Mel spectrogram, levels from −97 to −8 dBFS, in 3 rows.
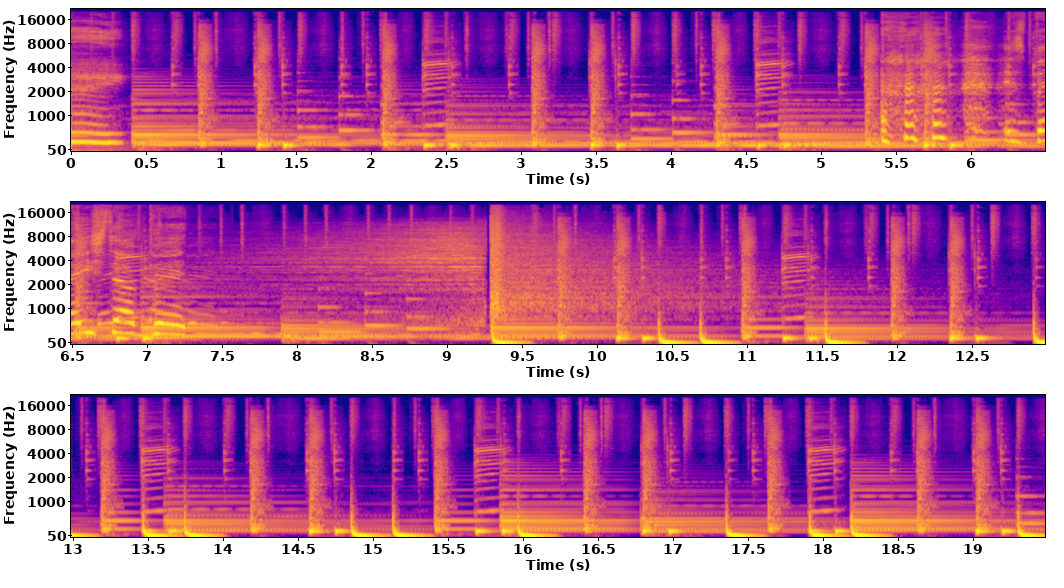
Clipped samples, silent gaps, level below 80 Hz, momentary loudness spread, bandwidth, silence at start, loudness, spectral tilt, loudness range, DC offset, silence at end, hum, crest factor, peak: under 0.1%; none; -20 dBFS; 10 LU; over 20 kHz; 0 s; -19 LUFS; -5.5 dB/octave; 6 LU; under 0.1%; 0 s; none; 16 dB; 0 dBFS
